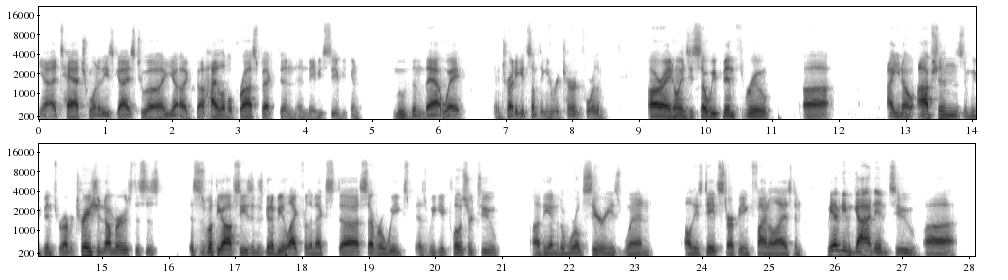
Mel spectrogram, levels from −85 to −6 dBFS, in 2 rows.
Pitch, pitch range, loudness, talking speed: 95 Hz, 85-110 Hz, -27 LUFS, 200 wpm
